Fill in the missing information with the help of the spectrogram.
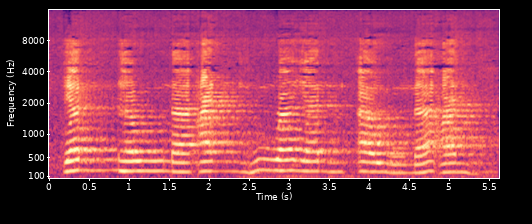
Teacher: Jadi bukan anhu tapi wa yanauna anhu. Jadi nunnya mati, kemudian ada hembusan dari huruf haknya. Karena hak itu makhrajnya adalah pada tenggorokan, kemudian menghembuskan nafas.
